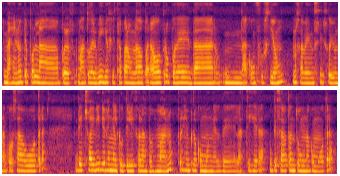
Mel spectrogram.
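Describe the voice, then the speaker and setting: Unhurried Andalusian woman chatting. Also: on the low side, little pitch movement, gravelly, a little hiss or hum. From Andalusia, Spain. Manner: unhurried, hesitant with frequent fillers. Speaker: ASMR creator. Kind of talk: casual Q&A chat with viewers.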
